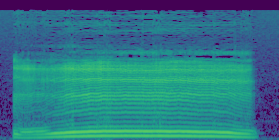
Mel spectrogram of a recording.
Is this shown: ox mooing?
yes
